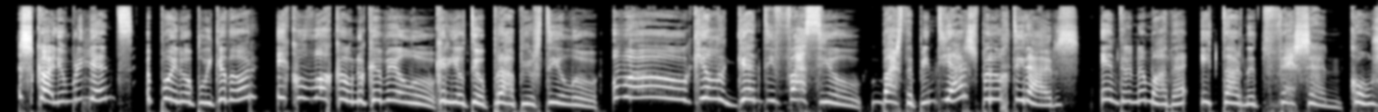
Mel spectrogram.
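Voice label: Portuguese, female, commercial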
